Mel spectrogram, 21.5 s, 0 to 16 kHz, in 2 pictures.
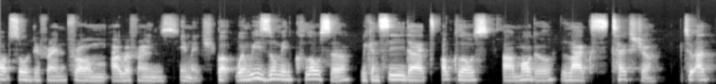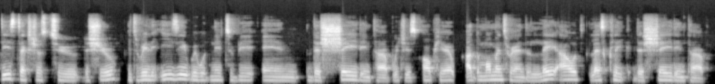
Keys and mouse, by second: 8.0-21.4 middle drag.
